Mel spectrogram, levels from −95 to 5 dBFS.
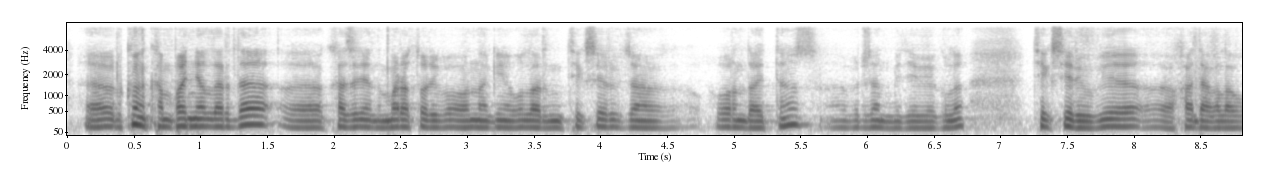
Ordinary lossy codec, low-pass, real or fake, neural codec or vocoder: none; 7.2 kHz; fake; codec, 16 kHz in and 24 kHz out, 1 kbps, XY-Tokenizer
